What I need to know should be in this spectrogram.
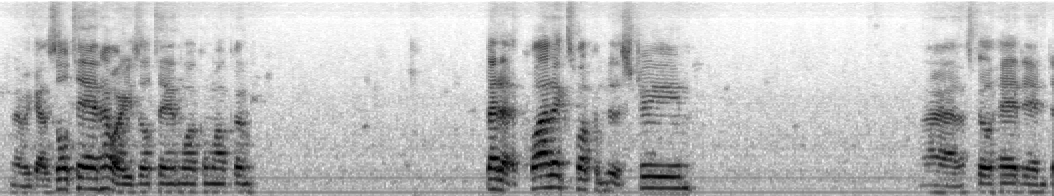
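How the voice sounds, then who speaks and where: A man hosting a casual live stream, his voice sick and hoarse with a smoker's rasp. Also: fairly high pitch, reverberant, a little hiss or hum, low-quality recording.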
